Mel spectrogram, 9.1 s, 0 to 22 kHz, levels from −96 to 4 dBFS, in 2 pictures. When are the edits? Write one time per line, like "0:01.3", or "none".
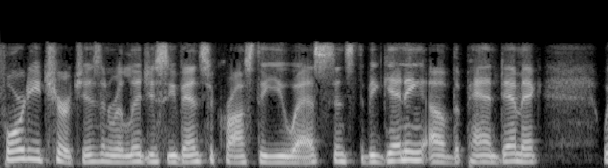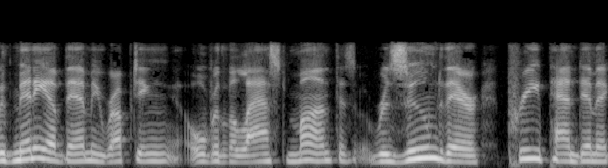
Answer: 0:07.2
